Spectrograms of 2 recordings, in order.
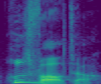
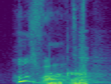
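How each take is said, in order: First: Said in the usual way. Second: Louder, punched repeat; loud exclaim. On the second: Real, not acted. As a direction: throw it out loud to chat.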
